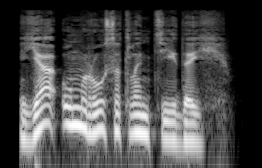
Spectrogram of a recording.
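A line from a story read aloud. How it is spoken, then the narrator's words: Calm reply. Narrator (Russian): спокойно ответил Ацрушану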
